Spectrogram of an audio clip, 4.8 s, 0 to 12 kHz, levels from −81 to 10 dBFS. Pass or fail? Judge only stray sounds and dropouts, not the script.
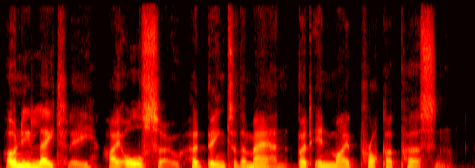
pass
